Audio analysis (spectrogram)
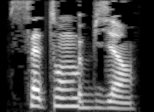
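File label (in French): "Ça tombe bien", French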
